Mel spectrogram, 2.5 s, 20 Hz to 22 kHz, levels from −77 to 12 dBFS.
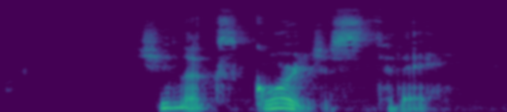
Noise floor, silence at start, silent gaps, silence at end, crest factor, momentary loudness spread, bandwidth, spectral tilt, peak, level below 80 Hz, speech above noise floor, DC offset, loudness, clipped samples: -85 dBFS; 0.7 s; none; 0.4 s; 20 dB; 15 LU; 16 kHz; -5.5 dB/octave; -6 dBFS; -62 dBFS; 60 dB; under 0.1%; -25 LUFS; under 0.1%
